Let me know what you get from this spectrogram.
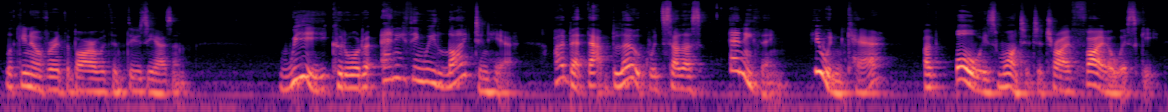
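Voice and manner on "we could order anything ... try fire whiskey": lightly voiced eager teenage boy; a hint of eager young Ron. A narrator's reading. Ron's voice in audiobook.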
